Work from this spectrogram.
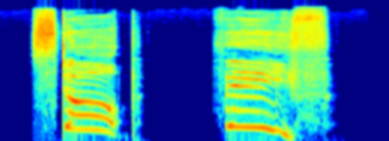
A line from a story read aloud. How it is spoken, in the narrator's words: He shouts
